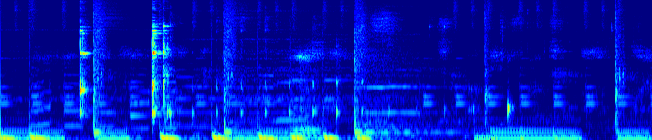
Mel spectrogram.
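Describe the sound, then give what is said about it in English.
Bright glass clinks ring out several times in an irregular sequence, each with a brief resonant shimmer, over a low background rumble and no talking. “Glass, y'all.”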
